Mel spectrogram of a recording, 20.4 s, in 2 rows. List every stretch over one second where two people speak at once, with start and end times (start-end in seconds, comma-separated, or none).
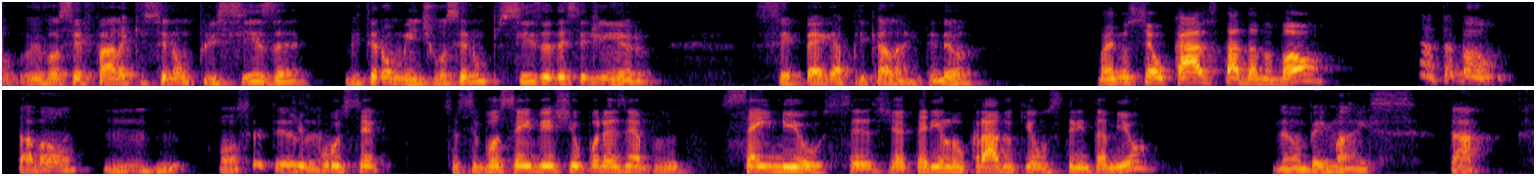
none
